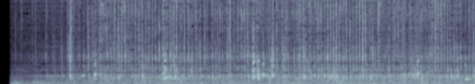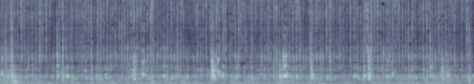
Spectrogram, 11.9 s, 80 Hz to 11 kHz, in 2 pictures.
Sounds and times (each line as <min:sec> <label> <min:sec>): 0:00.2 pedaling a rusty old bike 0:11.8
